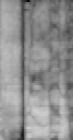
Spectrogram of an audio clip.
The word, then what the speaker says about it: Gstaad: Yeah, and believe it or not, Neil, Stod starts with a G. There's a silent G. – What? – Yeah, you, I believe the spelling, Joelle, if you check, is G-S-T-A-A-D, if I'm not mistaken.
